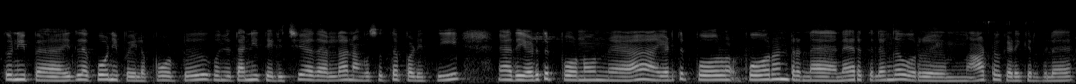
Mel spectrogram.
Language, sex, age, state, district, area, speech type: Tamil, female, 45-60, Tamil Nadu, Krishnagiri, rural, spontaneous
